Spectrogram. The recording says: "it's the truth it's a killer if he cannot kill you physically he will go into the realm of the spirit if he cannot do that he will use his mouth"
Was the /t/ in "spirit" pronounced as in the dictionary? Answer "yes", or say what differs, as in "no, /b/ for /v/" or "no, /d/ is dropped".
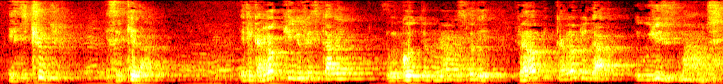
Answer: no, /t/ is dropped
